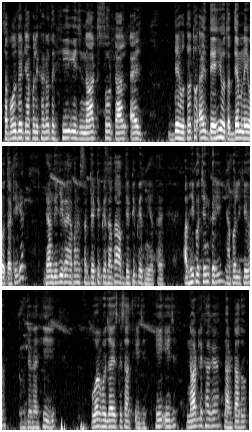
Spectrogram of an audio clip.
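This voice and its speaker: A man teaching English grammar in a lesson, explaining step by step and slowing down to dictate example sentences. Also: mid-range voice, steady tone, a little hiss or hum. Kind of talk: Hindi-language classroom lesson.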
